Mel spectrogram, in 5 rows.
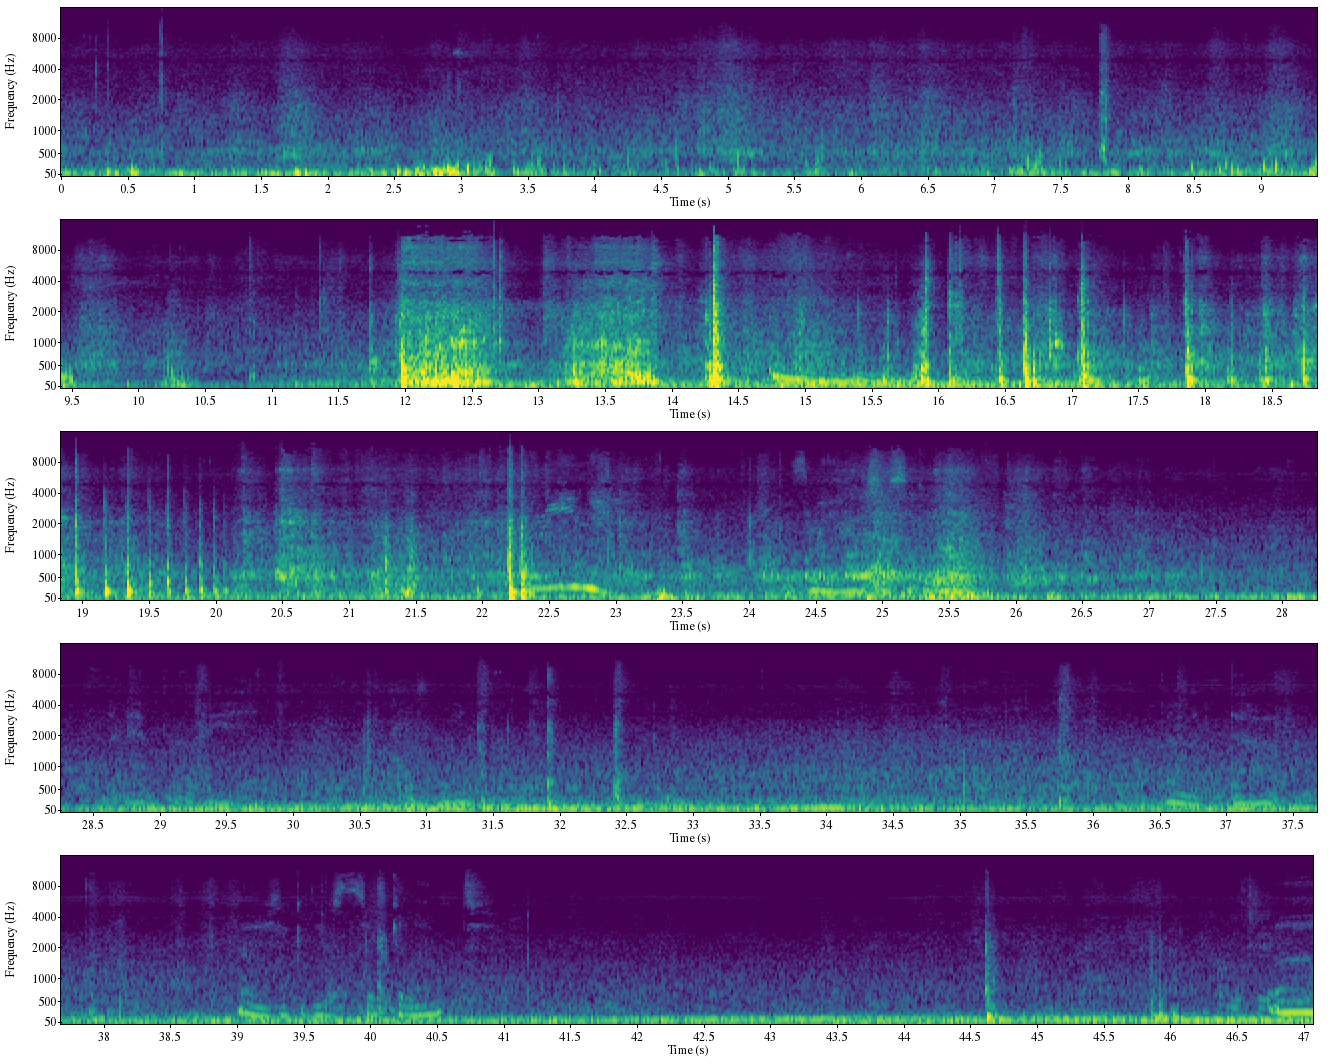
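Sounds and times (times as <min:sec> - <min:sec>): handling noise: 0:00.0 - 0:36.4.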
